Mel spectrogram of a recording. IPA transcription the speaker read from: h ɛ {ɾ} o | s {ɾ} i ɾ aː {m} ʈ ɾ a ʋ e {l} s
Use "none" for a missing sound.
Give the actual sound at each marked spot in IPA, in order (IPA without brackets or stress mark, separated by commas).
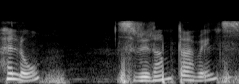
l, ɾ, m, l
